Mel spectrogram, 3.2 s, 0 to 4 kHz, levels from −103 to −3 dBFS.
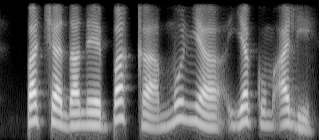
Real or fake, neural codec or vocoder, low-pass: fake; codec, 24 kHz, 0.9 kbps, WavTokenizer, large speech release; 3.6 kHz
